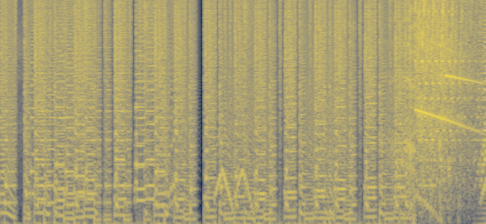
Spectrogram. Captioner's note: none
